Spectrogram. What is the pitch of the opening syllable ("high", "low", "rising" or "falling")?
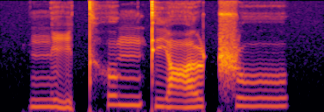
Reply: low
